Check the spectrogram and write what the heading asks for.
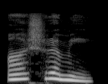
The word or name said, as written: ಆಶ್ರಮಿ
